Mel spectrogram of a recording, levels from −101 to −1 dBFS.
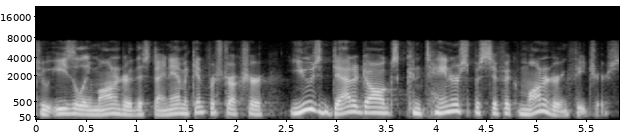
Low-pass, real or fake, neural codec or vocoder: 7.2 kHz; real; none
